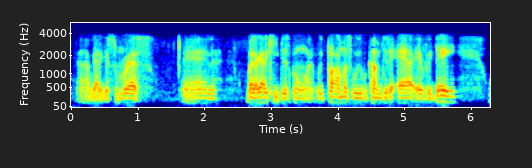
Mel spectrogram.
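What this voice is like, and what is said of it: Slightly raspy voice. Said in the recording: “Excuse my voice, a little raspy”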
